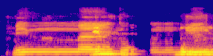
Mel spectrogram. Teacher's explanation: বাইনে তাওয়াস্তুর হরফ, আওয়াজটা আংশিক জারি থাকবে।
